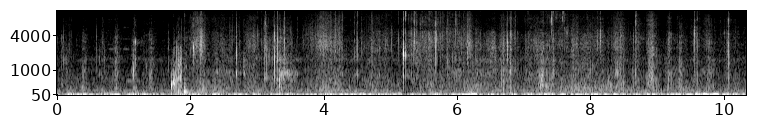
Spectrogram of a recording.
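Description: A person biting into and chewing a chocolate-coated ice cream bar, the hard chocolate shell cracking and crunching in many irregular sharp clicks.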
